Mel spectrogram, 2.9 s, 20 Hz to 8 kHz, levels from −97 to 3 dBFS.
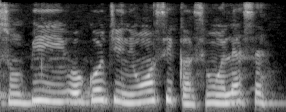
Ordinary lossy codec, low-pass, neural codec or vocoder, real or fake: none; 7.2 kHz; none; real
